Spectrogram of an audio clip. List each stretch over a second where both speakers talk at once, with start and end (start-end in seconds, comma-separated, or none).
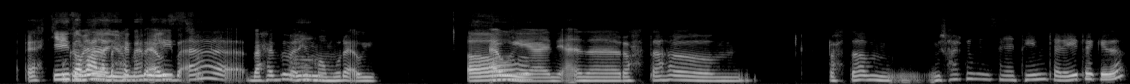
0.6-1.9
